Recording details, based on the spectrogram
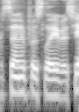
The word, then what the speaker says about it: Xenopus laevis: Why Xenopus laevis? How do you pronounce it? Frog. – Xenopus laevis, yeah.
